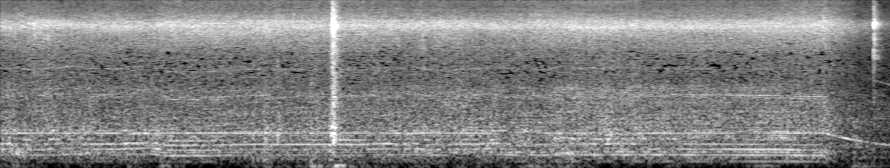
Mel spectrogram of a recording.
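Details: Shark vacuum from a joblot: a steady motor whine with an even brush hum and no rattles or scraping, then a clean spin-down. Running normally.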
